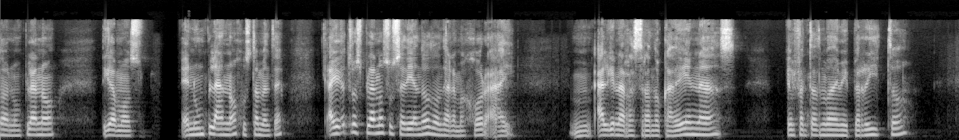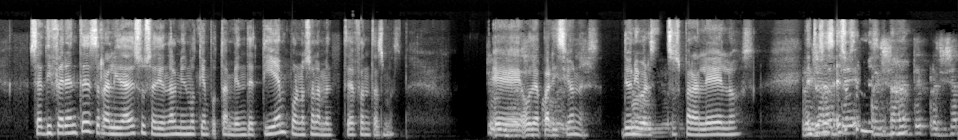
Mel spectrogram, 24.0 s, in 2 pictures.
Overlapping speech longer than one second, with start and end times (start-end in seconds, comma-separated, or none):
18.1-20.6, 22.0-23.4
